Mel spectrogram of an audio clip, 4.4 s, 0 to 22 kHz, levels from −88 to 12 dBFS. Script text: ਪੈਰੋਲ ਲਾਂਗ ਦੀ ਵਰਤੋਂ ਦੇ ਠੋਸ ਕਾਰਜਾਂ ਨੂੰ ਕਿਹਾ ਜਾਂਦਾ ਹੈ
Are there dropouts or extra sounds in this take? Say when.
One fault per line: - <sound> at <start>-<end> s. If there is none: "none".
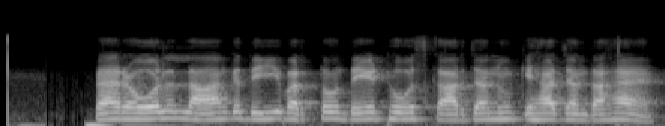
none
